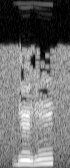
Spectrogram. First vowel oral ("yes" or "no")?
no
